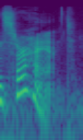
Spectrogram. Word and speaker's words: Serhant: I made Molly look up how to say his name because I never know if it's Haunt or Hant. – What is it? – Serhant. – Serhant.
